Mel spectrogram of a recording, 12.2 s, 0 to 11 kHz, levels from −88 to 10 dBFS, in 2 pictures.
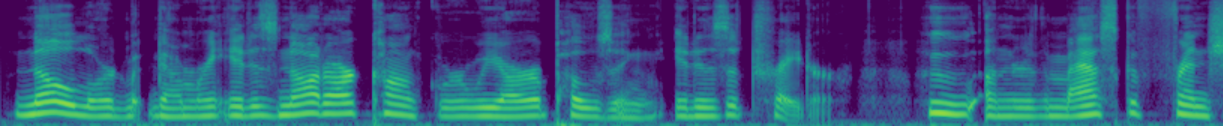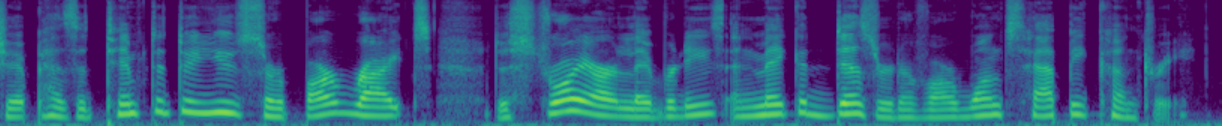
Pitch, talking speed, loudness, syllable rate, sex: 200 Hz, 190 wpm, -18 LUFS, 5.2 syllables/s, female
